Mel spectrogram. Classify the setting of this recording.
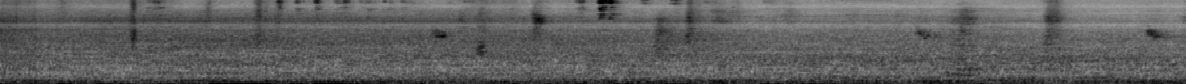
residential area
